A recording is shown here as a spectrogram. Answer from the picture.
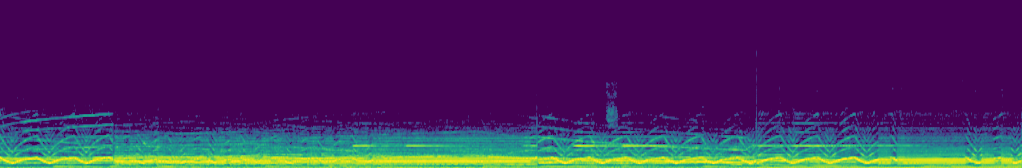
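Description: Several electronic sirens on volunteer fire trucks and an ambulance sounding together: fast yelping sweeps of about four a second over slower wails and steady held tones. The sirens are sounded as a 'last alarm' tribute for a fallen fire volunteer. A low steady hum joins about three quarters of the way through.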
